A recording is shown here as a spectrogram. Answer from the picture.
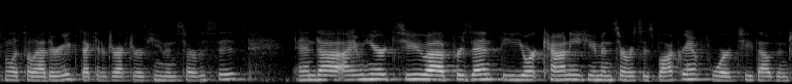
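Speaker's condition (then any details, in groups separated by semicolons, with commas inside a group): No condition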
